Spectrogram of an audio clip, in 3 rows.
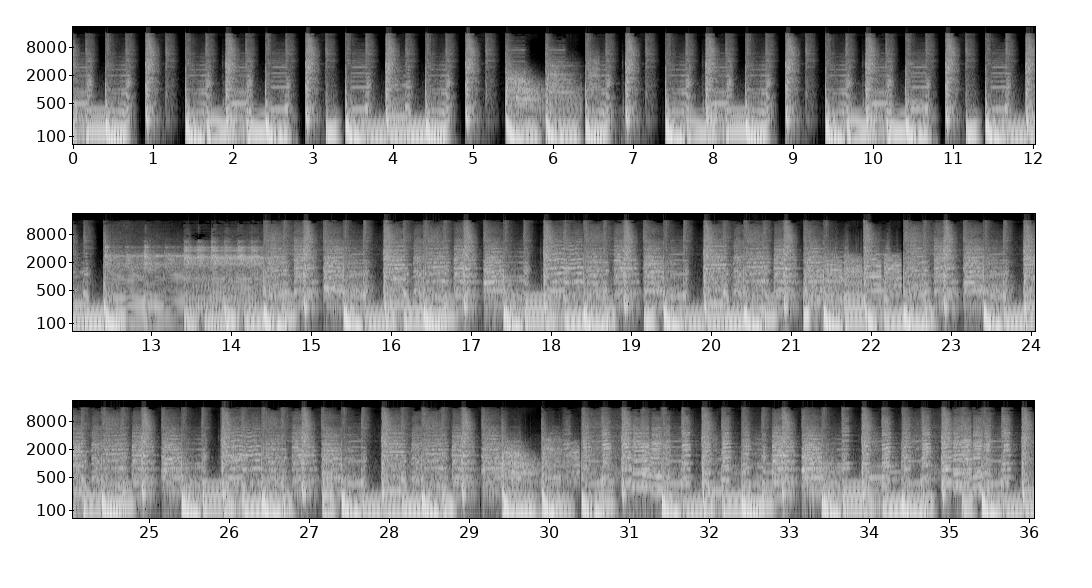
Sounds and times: Music: 0.0 - 36.0.

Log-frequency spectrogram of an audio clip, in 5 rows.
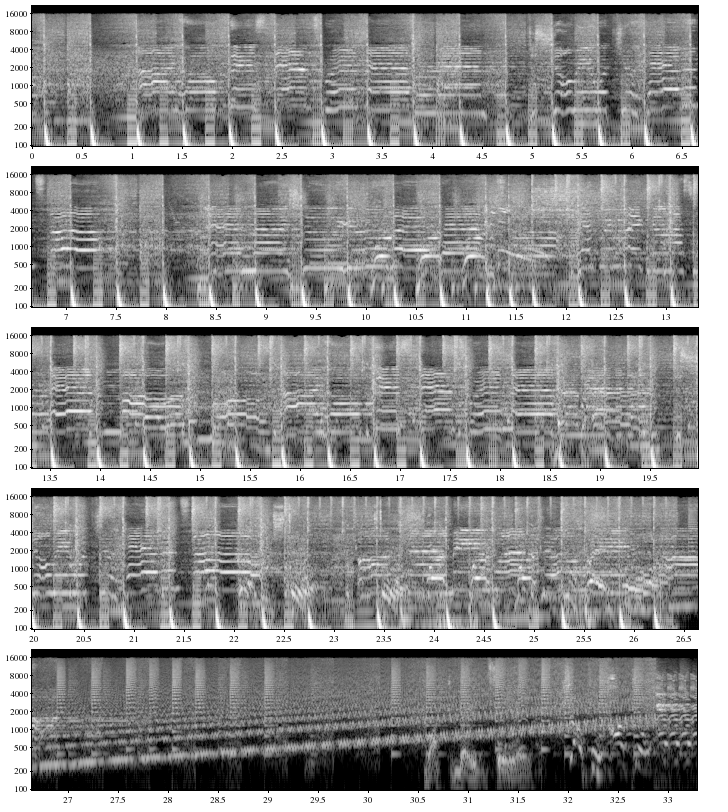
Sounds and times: Music: 0.0 - 33.2.

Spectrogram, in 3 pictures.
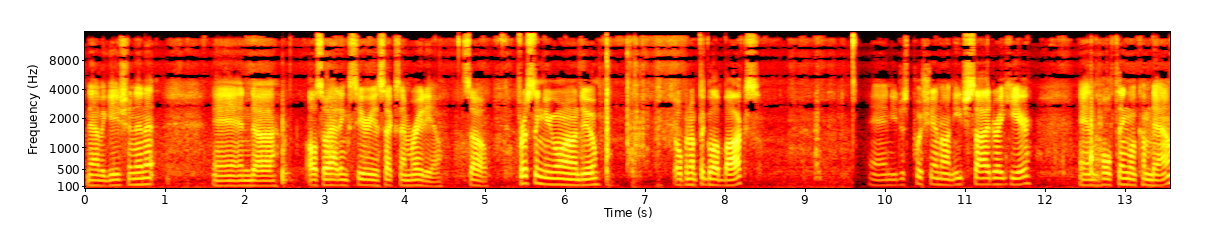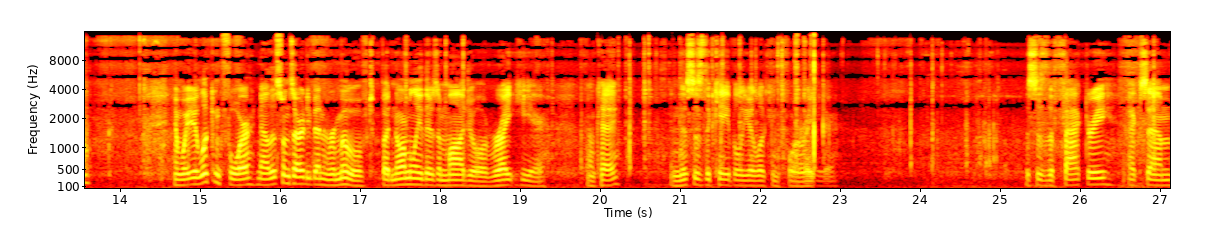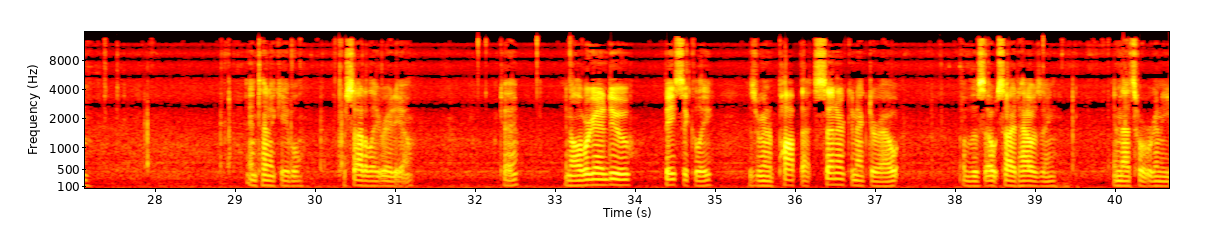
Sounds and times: Speech: 0.0 - 0.9, 1.6 - 6.5, 7.4 - 8.5, 9.7 - 13.7, 14.6 - 20.3, 20.9 - 23.0, 25.3 - 27.2, 29.1 - 31.3, 32.3 - 37.4, 38.1 - 39.4, 40.0 - 40.6.

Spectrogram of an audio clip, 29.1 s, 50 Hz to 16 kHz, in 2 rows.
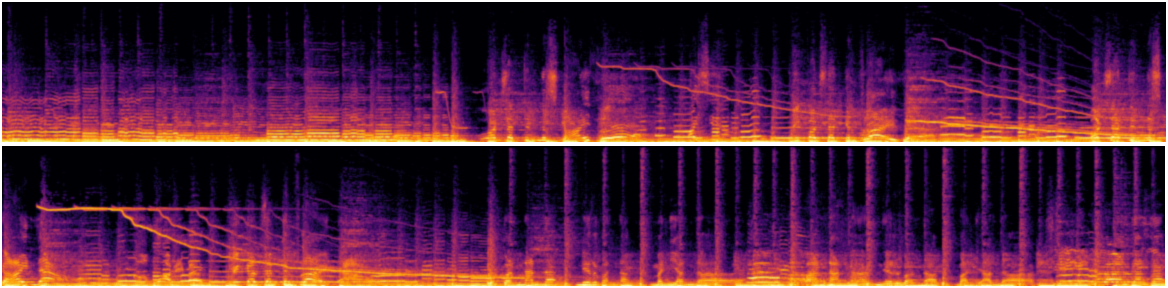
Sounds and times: Progressive rock: 0.0 - 29.0
Singing: 9.8 - 11.8, 13.4 - 19.5, 20.6 - 29.0.

